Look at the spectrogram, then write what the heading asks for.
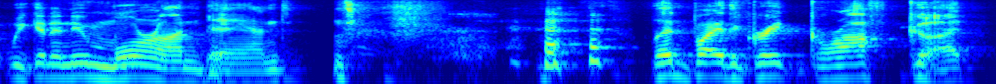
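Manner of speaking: ordinary delivery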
